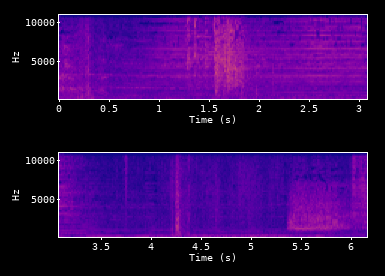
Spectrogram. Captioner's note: grunting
